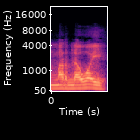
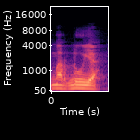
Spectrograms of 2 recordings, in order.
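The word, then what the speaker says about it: مردويه: Dan mereka telah menetapkan bahwa waw, ya dan ha seperti ini dibacanya bukan waih, ya, tapi sibuyah, rohuyah, marduyah dan semacamnya. Bukan mardawai tapi marduyah.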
